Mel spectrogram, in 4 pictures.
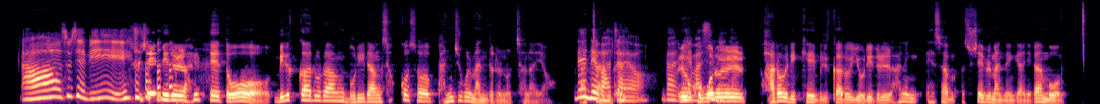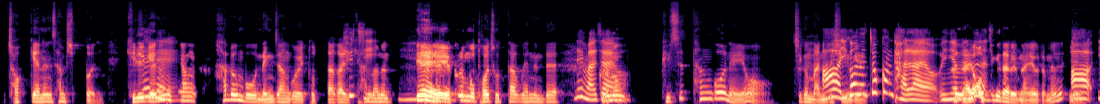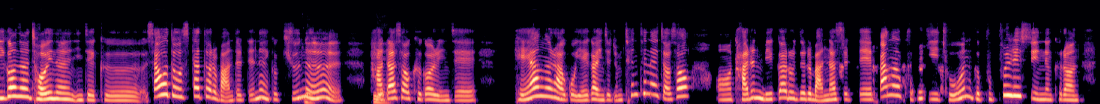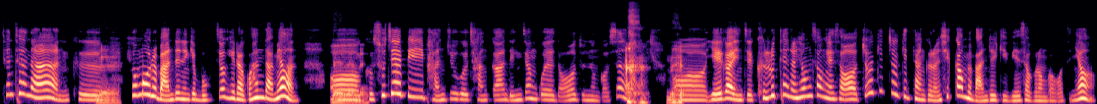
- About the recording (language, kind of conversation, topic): Korean, podcast, 요즘 푹 빠져 있는 취미가 무엇인가요?
- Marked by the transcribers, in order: tapping; laugh; other background noise; tsk; laugh; in English: "사워도우 스타터를"; laugh; laugh; laughing while speaking: "네"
